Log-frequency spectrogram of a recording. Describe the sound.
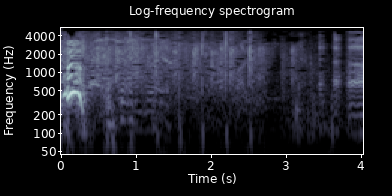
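Audience applause at a church service welcomes a speaker to the stage. It opens briefly with a voice, then becomes dense clapping that gradually thins into scattered, fading claps.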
